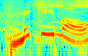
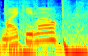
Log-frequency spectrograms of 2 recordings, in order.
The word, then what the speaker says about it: Mikey Mo: We didn't know if it was Mickey Mo or Mikey Mo, and I happened to see Mike, and I said, hey, how would you like your name pronounced? He said, actually, it's Mikey Mo.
